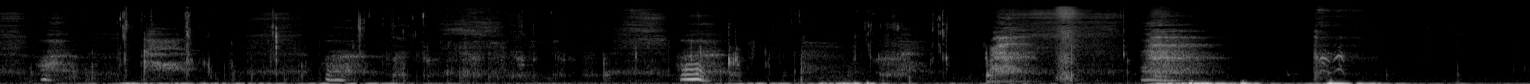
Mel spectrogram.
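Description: Close-miked chewing of tteokbokki, chewy rice cakes in spicy sauce: irregular wet mouth noises and bites, with a louder spell of eating noises about ten to twelve seconds in.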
